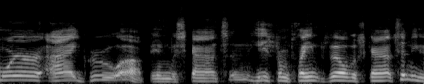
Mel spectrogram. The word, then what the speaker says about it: Wisconsin: And no, I am not going to say Wisconsin like Creed does, Mary, because that's not how we say it. It's Wisconsin. Got to put the emphasis on the right syllable.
